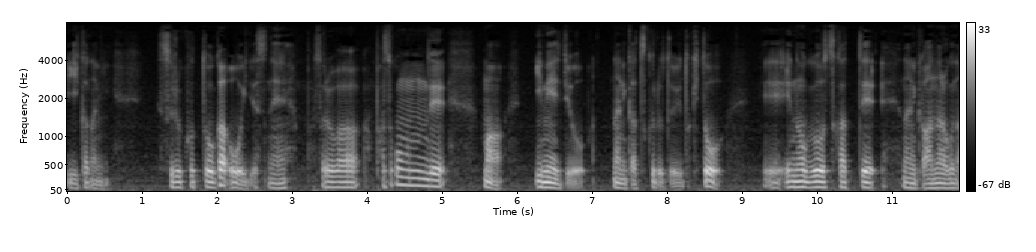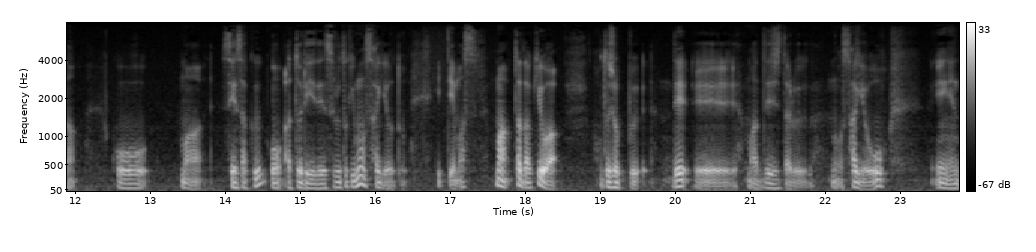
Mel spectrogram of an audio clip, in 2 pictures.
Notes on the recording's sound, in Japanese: ボイスメモです。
